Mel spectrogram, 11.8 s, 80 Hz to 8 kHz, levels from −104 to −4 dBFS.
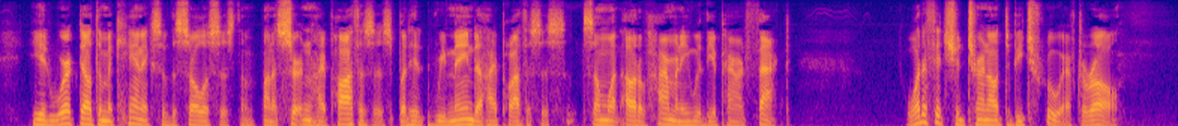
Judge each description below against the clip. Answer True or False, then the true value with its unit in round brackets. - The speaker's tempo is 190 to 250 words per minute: True (195 wpm)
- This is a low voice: True (105 Hz)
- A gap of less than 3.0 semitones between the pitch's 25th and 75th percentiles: True (2.6 semitones)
